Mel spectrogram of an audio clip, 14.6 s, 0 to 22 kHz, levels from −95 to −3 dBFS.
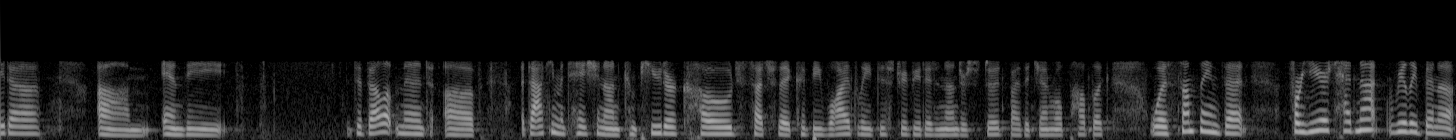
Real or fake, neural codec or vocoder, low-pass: real; none; 3.6 kHz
